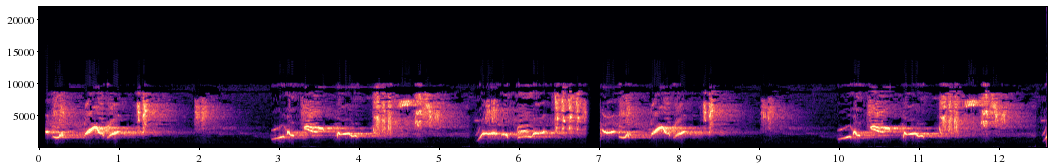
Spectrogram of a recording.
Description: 编织大师黄胸织布鸟叫声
